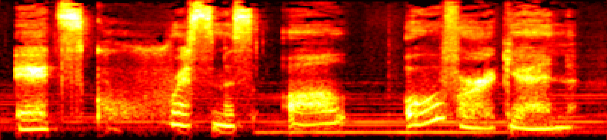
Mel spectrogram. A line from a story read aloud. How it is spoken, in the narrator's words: the woman whispered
